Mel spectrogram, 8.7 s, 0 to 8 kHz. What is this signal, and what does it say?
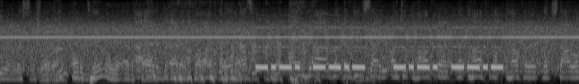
Morse code, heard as a keyed tone, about 20 wpm, 470 Hz, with radio static and a steady whistle near 2130 Hz. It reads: CQ CQ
